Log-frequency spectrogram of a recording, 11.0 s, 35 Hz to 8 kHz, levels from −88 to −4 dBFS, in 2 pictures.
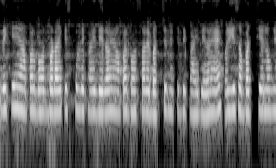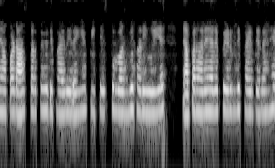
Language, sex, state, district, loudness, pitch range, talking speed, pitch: Hindi, female, Jharkhand, Jamtara, -21 LUFS, 210-225 Hz, 270 wpm, 215 Hz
